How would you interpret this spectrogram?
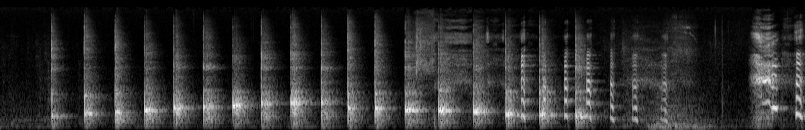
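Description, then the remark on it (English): A quick, steady run of hollow pops made by clapping the hands together so the clap forces air into the mouth, with the mouth controlling the pitch. About twenty pops in a row, their pitch shifting up and down like a tune, fairly loud, ending in a brief breathy noise. “I can make pitched popping sounds with my hands and mouth where I clap my hands together and the clap forces air into my mouth and then what I do with my mouth controls the pitch.”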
